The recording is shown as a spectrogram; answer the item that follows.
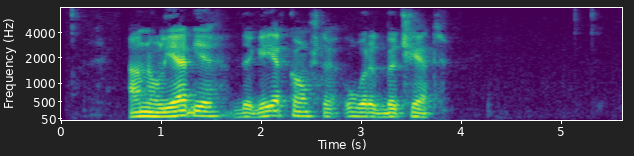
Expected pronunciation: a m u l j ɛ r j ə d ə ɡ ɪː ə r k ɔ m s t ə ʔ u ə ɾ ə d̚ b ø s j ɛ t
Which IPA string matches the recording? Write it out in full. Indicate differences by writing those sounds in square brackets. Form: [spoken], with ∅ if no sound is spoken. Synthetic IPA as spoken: a [n] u l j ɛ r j ə d ə ɡ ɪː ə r k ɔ m s t ə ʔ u ə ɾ ə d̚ b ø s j ɛ t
